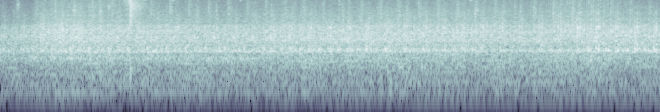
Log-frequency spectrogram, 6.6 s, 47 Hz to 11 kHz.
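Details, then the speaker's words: American 2380 20-ton military crane diesel running great with hydraulics, crane and front/rear steering working; slight coolant leak. Steady, even idle with a constant mid-pitched hum and no knocks or misses; normal. "the Beast is running great clouds going up and down the rear steers work and the front stairs working"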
